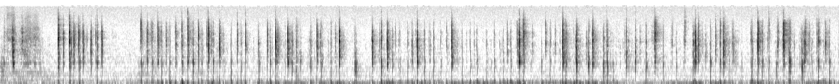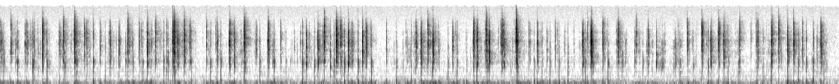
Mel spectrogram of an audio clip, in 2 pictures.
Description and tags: Sound made by a game controller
